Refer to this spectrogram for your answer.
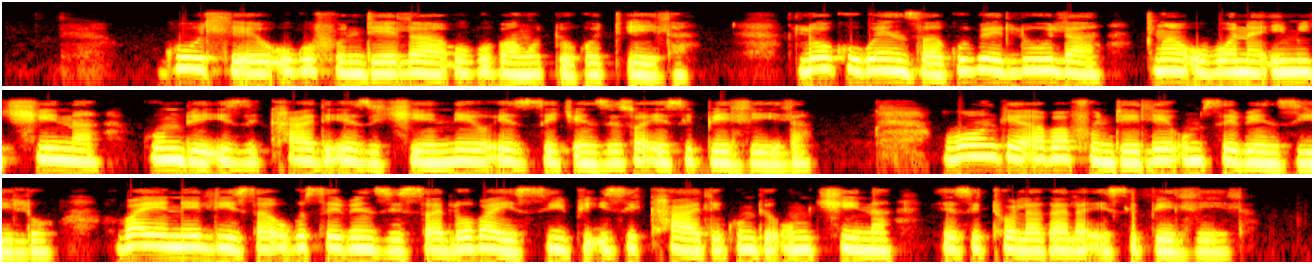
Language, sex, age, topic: North Ndebele, male, 36-49, health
